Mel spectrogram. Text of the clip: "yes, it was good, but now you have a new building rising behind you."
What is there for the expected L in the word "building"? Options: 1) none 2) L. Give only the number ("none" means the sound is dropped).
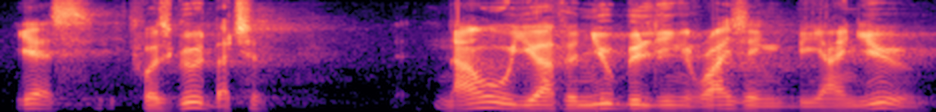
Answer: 2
